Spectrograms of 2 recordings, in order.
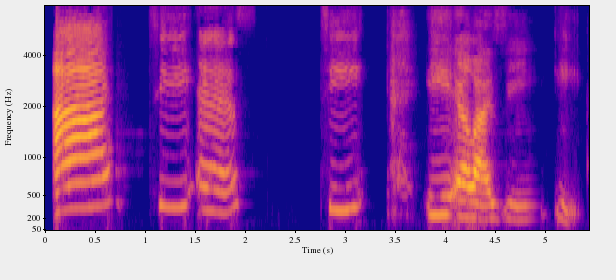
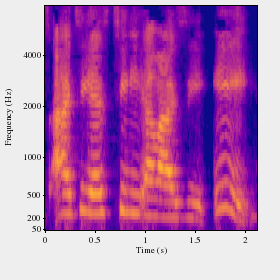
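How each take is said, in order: First: The letters are spelled out slowly. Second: The letters are spelled out fast.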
